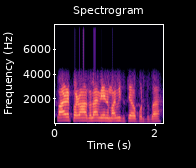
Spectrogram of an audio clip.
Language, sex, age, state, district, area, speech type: Tamil, female, 60+, Tamil Nadu, Tiruvannamalai, rural, conversation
